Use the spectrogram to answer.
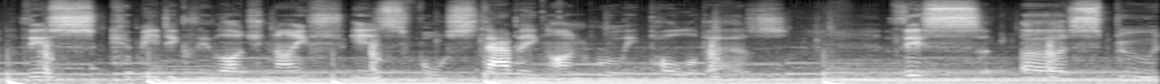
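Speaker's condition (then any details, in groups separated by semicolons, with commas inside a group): No condition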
